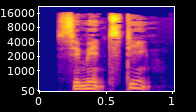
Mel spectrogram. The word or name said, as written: cementsten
